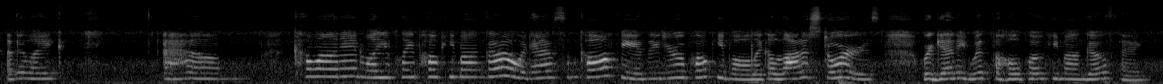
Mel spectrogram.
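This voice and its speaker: A young woman hosting a casual livestream, hoarse and losing her voice to a cold, chatting in a rambling way that slips into whispers. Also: high-pitched, moderate pace, pushed and bright, slight background noise, poor audio. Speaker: livestream host.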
